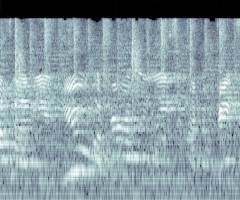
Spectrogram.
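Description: Children's voices, high-pitched talking and calling out, over a steady low background rumble.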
